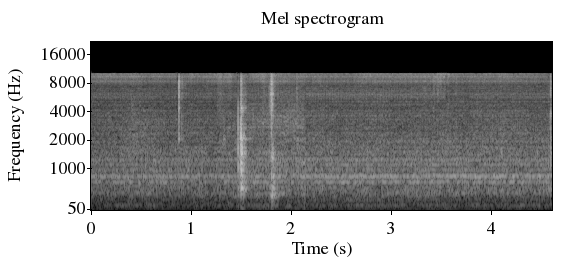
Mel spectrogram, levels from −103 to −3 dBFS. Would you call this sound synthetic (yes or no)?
yes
